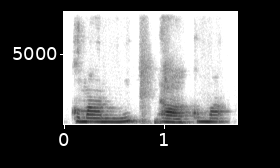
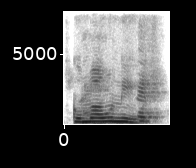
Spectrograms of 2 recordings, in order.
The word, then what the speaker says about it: Kumaoni: we are not Wari, we are not Kumani, the pronunciation, from Nainital, the Kumaon tribes. Kumaoni. That's the language. Kumaoni. That's the language. It's the adjective Kumaon. that is used for the language.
